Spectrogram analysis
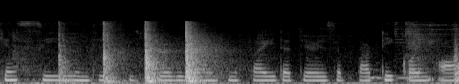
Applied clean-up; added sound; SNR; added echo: none; Hammer; -1 dB; none.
